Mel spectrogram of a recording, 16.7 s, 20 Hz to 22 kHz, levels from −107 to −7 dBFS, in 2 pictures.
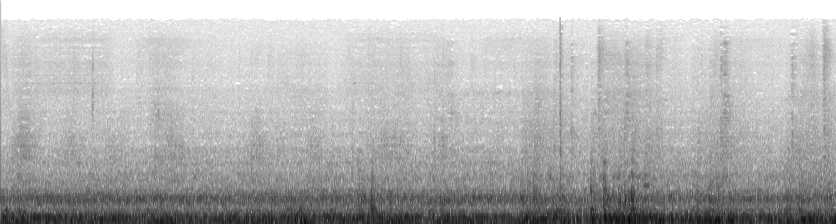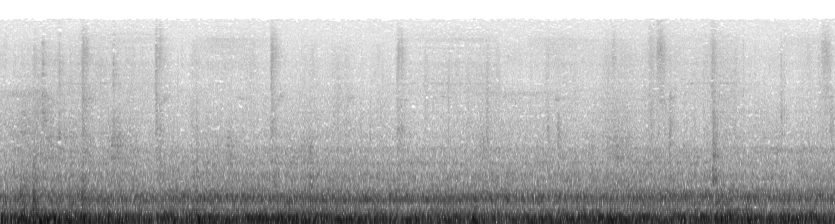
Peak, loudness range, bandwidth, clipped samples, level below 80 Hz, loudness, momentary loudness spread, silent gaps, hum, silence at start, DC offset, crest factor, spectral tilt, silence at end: -6 dBFS; 4 LU; 4.9 kHz; under 0.1%; -26 dBFS; -28 LUFS; 5 LU; none; none; 0 s; under 0.1%; 18 dB; -10 dB/octave; 0 s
